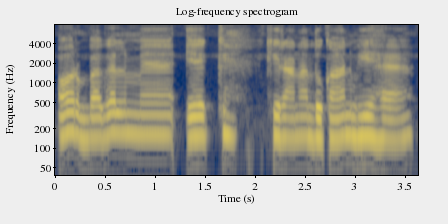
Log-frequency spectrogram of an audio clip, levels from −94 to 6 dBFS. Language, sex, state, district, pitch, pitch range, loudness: Hindi, male, Jharkhand, Palamu, 150 Hz, 145-160 Hz, -16 LUFS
